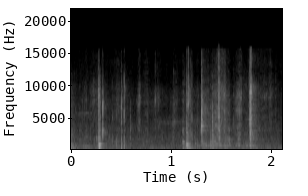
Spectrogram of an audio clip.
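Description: Plastic paper trimmer being handled: about half a dozen short, sharp clicks and knocks, irregularly spaced, as paper is set up for a cut.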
